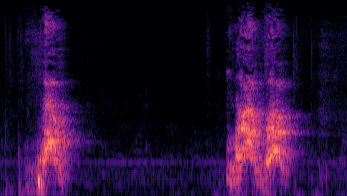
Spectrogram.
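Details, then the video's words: Puppy barking at its own reflection in a mirror: two sharp, bright barks about two seconds apart, the second a quick double bark, indoors with a faint steady hum. "Puppy in the mirror"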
